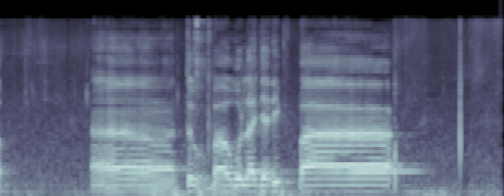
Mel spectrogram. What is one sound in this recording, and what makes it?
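A man chants slow, drawn-out syllables nearby.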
